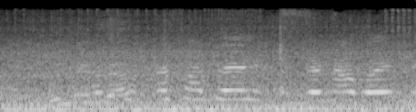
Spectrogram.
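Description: Voices talking over the steady low rumble of street traffic, with a double-decker bus standing close by.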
